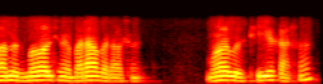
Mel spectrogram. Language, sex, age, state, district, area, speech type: Kashmiri, male, 18-30, Jammu and Kashmir, Anantnag, rural, conversation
